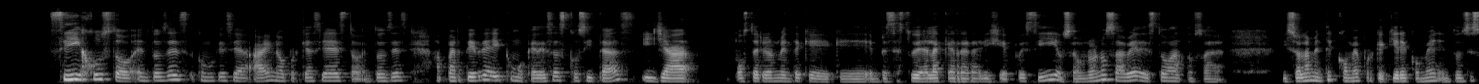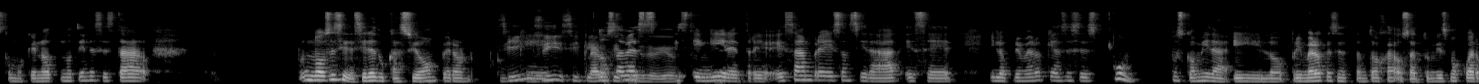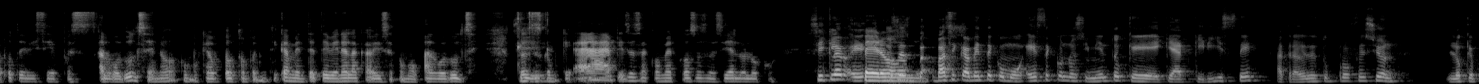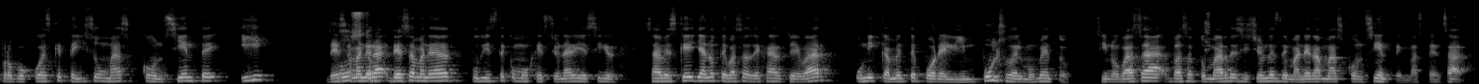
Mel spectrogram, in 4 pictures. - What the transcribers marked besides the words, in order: tapping; other background noise
- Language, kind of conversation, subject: Spanish, podcast, ¿Cómo eliges qué comer para sentirte bien?
- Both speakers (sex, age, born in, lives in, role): female, 35-39, Mexico, United States, guest; male, 40-44, Mexico, Mexico, host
